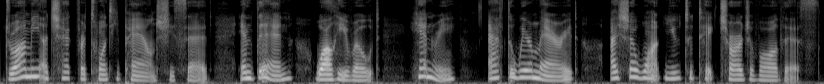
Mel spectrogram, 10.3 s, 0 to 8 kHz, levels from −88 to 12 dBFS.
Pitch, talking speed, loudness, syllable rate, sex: 195 Hz, 165 wpm, -22 LUFS, 4.5 syllables/s, female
